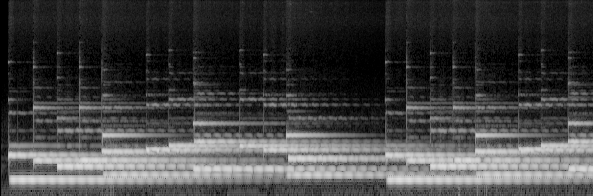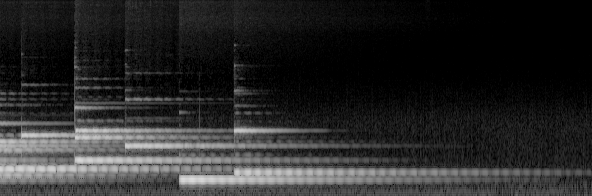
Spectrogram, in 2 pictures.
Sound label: mk ii vibes with vibrato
